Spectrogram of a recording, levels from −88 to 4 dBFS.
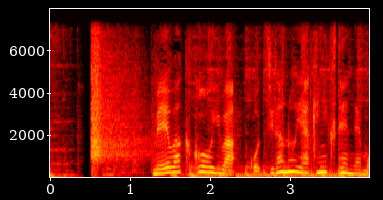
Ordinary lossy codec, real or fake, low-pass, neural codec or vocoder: none; real; 7.2 kHz; none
